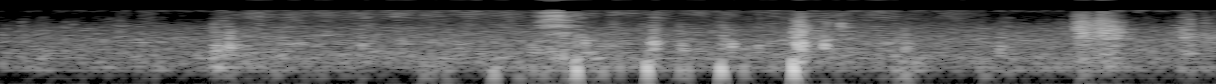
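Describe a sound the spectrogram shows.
A cloth wipes and rubs across a whiteboard.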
